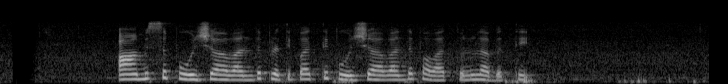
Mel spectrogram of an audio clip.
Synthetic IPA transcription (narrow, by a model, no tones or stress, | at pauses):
aːmisəpuːd͡ʒaːʋand̪əpɾət̪ipat̪ːipuːd͡ʒaːʋand̪əpɐʋat̪ʋɐnulɐbət̪i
